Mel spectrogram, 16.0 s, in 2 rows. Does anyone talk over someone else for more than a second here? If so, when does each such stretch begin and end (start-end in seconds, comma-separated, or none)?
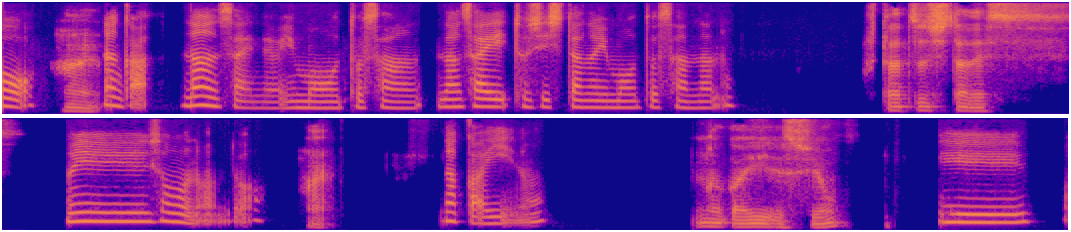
none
